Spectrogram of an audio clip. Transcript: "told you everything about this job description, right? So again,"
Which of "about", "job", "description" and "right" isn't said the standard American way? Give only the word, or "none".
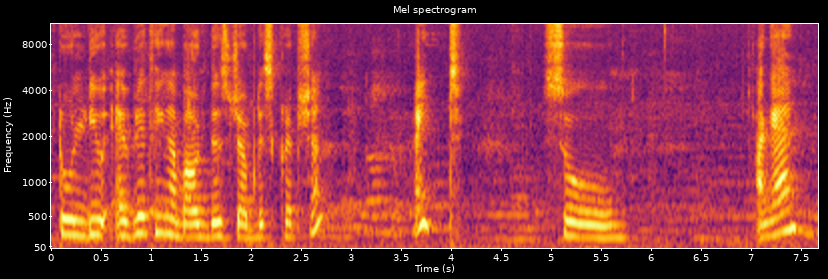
none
